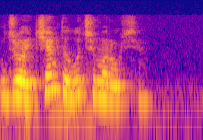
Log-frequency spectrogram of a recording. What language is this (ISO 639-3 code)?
rus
